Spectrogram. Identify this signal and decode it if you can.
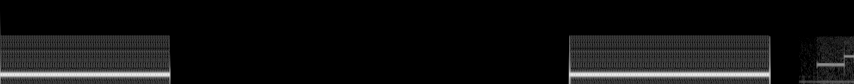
Ringback tone (North America), 440 + 480 Hz.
